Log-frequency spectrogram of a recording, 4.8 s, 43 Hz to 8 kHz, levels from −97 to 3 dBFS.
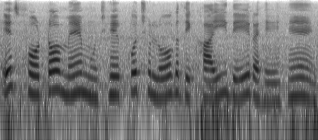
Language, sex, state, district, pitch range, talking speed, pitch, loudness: Hindi, female, Madhya Pradesh, Katni, 210-255 Hz, 125 wpm, 230 Hz, -16 LUFS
